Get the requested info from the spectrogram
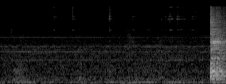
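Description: Quiet handling with a few faint, light ticks: a steel spoon tipping salt into the wet greens and dal in a pressure cooker.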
